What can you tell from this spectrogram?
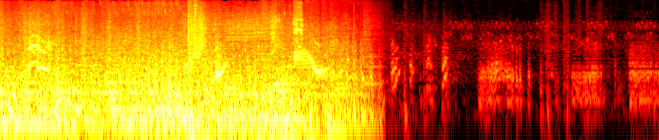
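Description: A cartoon slapstick soundtrack: a cartoon bird's panicked yelps over loud music, with two sharp crashes about two and three seconds in. It all cuts off suddenly a little past halfway, leaving only faint, soft sounds.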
